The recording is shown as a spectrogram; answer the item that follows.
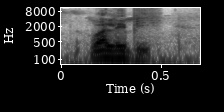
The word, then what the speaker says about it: Walibi: En laten we heel eerlijk zijn, als je het in, op zijn Frans uitspreekt, want oorspronkelijk ligt Walibi natuurlijk in, in het Franstalige deel van België, dan is het Walibi.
